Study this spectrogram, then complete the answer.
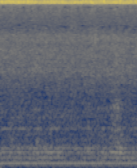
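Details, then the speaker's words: LG direct-drive top-load washer with TrueBalance at full speed on the final spin with a heavy load of towels and jeans: smooth constant low hum, no shaking, thumping or movement; balanced, normal spin. "not shaking or bumping or anything like that it's kind of surprising I'm not getting any movement out of it considering how heavy that load was"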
